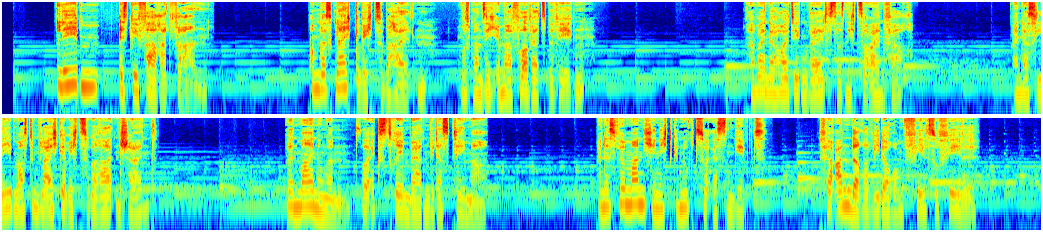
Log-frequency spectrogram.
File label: DE voiceover; BASF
